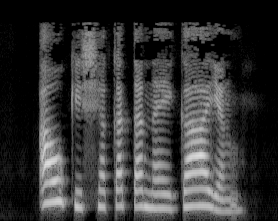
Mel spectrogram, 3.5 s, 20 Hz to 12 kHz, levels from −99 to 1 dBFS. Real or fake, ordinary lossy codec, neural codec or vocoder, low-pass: fake; MP3, 32 kbps; codec, 24 kHz, 0.9 kbps, DualCodec; 10.8 kHz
